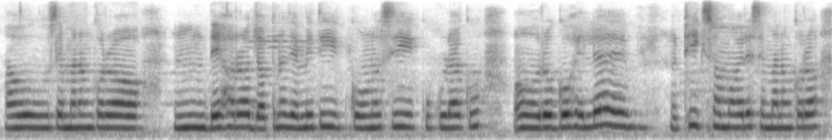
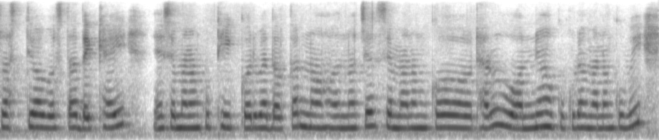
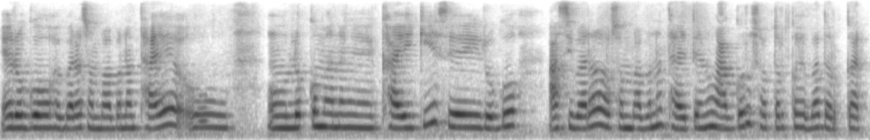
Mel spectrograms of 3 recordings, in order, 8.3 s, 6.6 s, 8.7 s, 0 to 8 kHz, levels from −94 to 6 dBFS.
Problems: none marked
